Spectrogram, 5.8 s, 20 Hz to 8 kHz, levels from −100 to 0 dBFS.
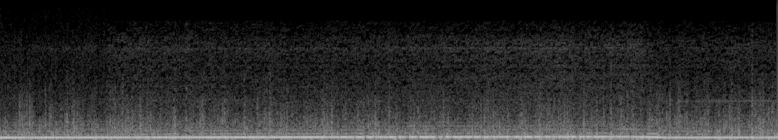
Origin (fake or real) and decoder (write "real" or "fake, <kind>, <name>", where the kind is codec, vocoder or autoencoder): real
